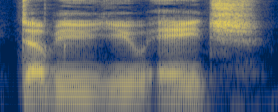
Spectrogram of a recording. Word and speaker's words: Worcester: Phonetically, it's WUH-stir. Yeah. So yeah, I had to look that up because I know that that's something of a sticking point for some people where they're like, yeah, they never pronounce that right.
